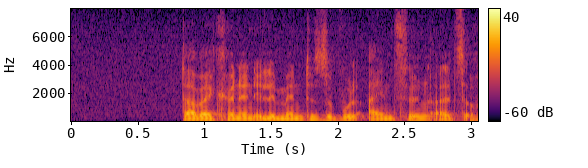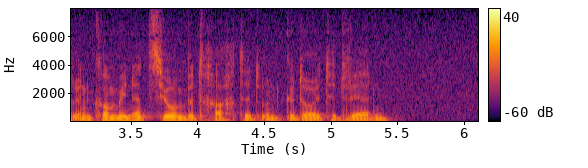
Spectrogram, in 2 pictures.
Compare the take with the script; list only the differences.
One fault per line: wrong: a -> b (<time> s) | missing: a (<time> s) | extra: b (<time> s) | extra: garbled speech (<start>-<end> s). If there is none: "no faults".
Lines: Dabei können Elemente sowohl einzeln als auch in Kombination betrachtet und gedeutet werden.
no faults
